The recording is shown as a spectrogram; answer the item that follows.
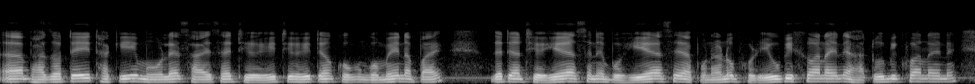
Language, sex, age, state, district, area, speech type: Assamese, male, 18-30, Assam, Nagaon, rural, spontaneous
